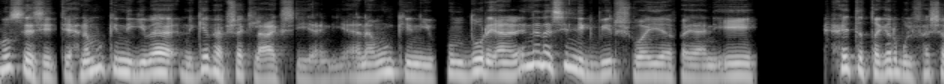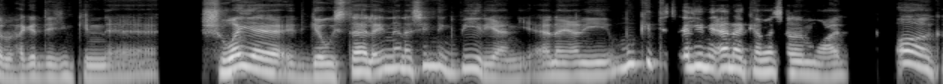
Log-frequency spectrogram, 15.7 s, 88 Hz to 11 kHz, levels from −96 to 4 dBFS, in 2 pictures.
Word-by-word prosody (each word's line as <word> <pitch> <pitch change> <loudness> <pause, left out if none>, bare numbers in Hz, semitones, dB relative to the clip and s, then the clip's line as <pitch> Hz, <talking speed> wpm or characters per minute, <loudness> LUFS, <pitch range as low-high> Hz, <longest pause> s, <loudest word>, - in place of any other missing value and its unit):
بُصّي 220 -1 +2
يا 165 - +5
ستّي 140 0 -3
إحنا 160 +3 0
ممكن 205 0 0
نجيبها 165 +1 +3
نجيبها 165 +7 0
بشكل 155 -5 -5
عكسي 120 0 -4
يعني، 115 +4 -11
أنا 140 +1 -3
ممكن 160 -3 0
يكون 145 +4 -3
دوري 165 -3 +3
أنا 150 - +2
لإن 245 +11 +3
أنا 270 -2 +4
سنّي 230 -5 +3
كبير 155 +2 -3
شوية 140 -3 -3
فيعني 130 -1 -5
إيه، 145 0 -1 0.6
حتة 215 -2 0
تجارب 175 -1 0
والفشل 155 +1 -4
والحاجات 130 +3 -4
دي 135 0 -6
يمكن 130 -2 -5 0.8
شوية 200 -1 +6
إتجاوزتها، 140 +6 +1
لإن 180 +6 +1
أنا 220 -2 0
سنّي 250 +5 0
كبير 195 +1 -2
يعني. 135 +2 -7
أنا 150 0 -2
يعني 150 +1 -2
ممكن 280 - +1
تسأليني 230 -5 +3
أنا 220 -2 +5
كمثلًا 180 -3 -1
مُعلم، 145 -1 -5 0.4
آه، 280 -7 +3
ك 175 - -10
160 Hz, 170 wpm, -21 LUFS, 140-195 Hz, 0.8 s, شوية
